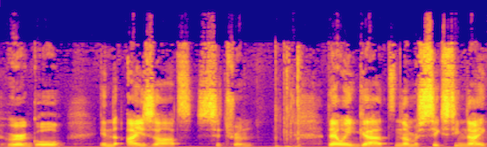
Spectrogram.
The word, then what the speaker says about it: Citroën: So here we got Denise Van Leeuwen in the number 85 car in Citroën. Citroën. That's how John Cialdino would pronounce it. In French they would say Citroën.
